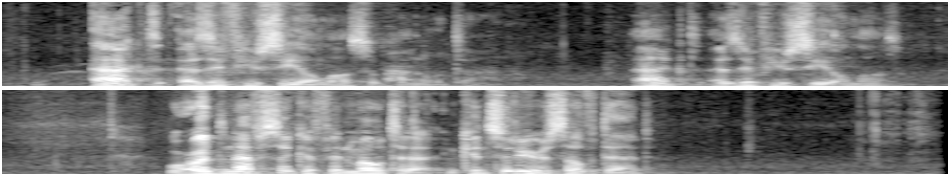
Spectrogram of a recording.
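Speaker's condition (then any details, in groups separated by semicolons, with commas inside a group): No condition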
